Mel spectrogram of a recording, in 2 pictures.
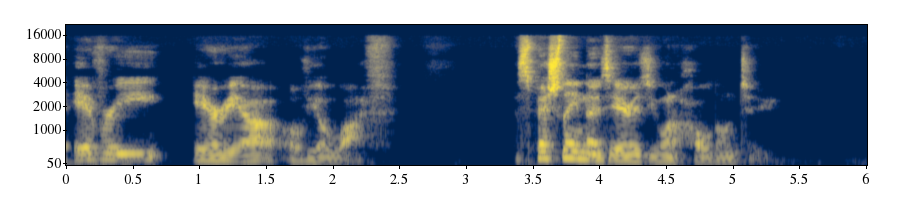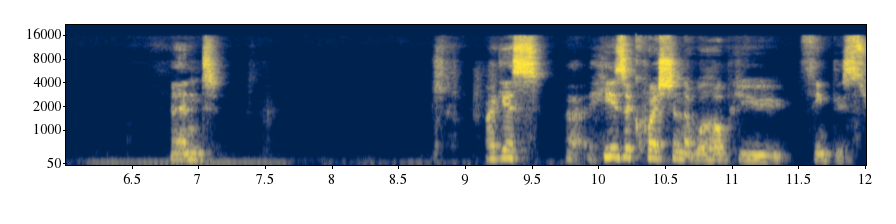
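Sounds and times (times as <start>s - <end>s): man speaking: 0.0s - 2.5s, 3.4s - 5.4s, 6.7s - 7.5s, 8.8s - 12.0s.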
